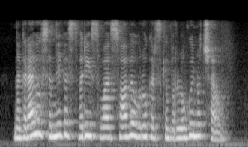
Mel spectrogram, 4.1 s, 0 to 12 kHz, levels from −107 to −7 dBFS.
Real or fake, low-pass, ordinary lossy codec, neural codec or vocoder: real; 7.2 kHz; none; none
